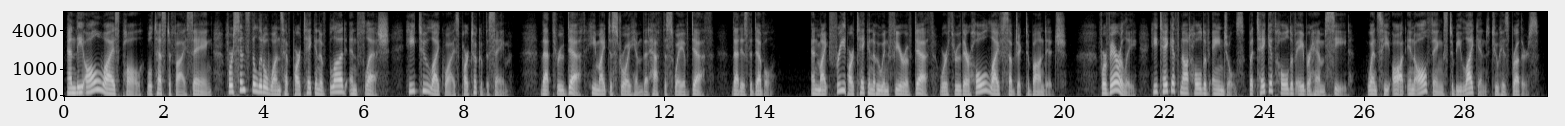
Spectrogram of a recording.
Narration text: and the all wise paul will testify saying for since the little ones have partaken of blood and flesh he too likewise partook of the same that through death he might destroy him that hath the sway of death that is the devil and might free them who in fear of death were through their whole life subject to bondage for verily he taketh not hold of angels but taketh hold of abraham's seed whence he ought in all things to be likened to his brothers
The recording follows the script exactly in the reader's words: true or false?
false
